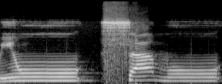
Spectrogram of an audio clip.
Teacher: سن پہ سیٹی کی آواز آئے گی، میم پیش واو مو، پہلے بھی بتایا واو کے اوپر اپنے دونوں ہونٹ گول ہوں گے تب واو کا مخرج سے ادا ہوگا۔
